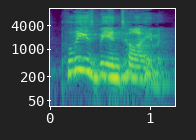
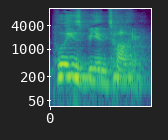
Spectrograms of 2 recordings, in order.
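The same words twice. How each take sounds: First: Slower, desperate plea; pleading. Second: Said in the usual way. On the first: Retold or imitated. Yamato racing to the armory, pleading slowly. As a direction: beg it slowly. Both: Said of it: "Yamato just repeats to himself".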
